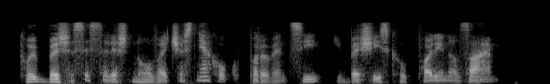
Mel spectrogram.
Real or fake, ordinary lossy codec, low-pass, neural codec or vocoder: fake; AAC, 48 kbps; 7.2 kHz; codec, 16 kHz, 0.5 kbps, X-Codec, WavLM features, trained on Multilingual LibriSpeech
